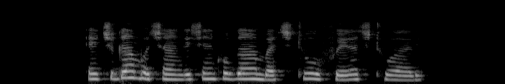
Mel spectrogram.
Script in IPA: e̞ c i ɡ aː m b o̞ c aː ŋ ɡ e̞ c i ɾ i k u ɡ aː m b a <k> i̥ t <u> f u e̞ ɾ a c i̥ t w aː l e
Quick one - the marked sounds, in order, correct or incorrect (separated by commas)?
incorrect, incorrect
